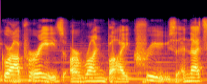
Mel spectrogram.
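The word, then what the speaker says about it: Krewes: Number seven, Marty Gro parades are run by Cruz, and that's spelled K R E Wes S.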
